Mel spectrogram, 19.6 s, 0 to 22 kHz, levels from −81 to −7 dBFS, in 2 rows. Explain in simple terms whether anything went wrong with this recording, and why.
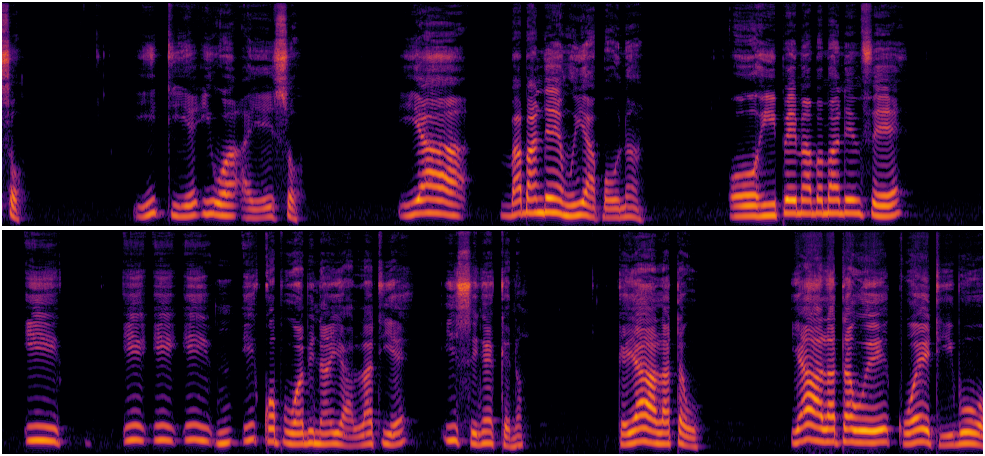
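Sample clock jitter sets in at 16.67 s, just after "kɛ yaa a la", and lasts to the end. The converter's timing clock wobbled by a few microseconds, so the speech picks up a rough hiss that grows on loud, bright sounds and vanishes in pauses.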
